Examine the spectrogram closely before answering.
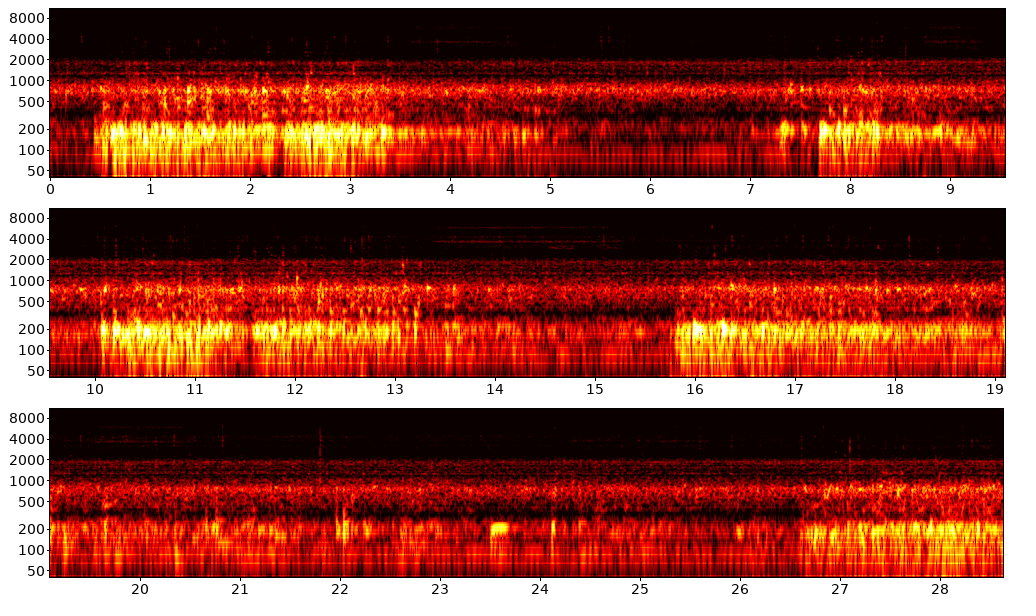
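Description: Scuba diver's regulator breathing heard underwater: a low rumbling gurgle of exhaled bubbles comes in bursts every few seconds, with faint hissing between them.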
